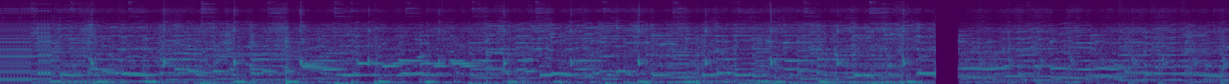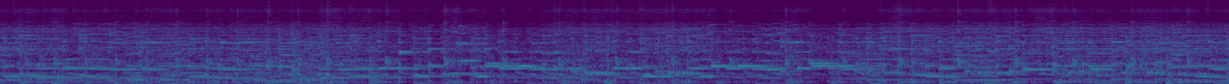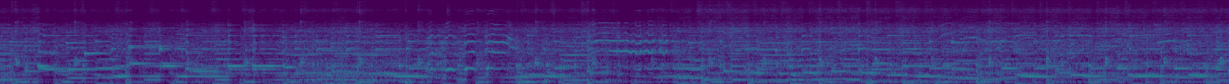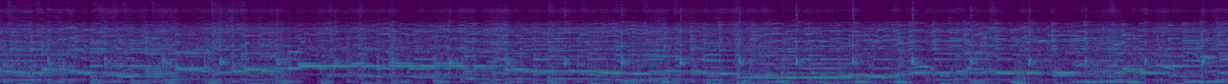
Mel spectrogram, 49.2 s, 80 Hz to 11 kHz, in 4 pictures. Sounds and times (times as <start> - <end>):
Music: 0.0 - 49.1
Speech: 28.7 - 31.5.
